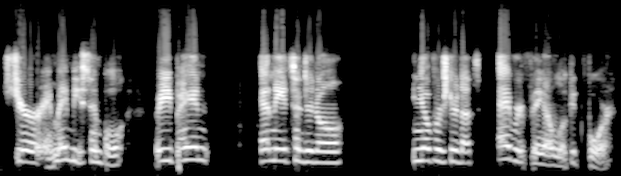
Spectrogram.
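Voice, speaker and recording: A woman with a distinctly high voice reads scripted character dialogue aloud. She delivers it as an amateur dramatic reading, like a monologue addressed to one listener. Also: brisk, rough recording.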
